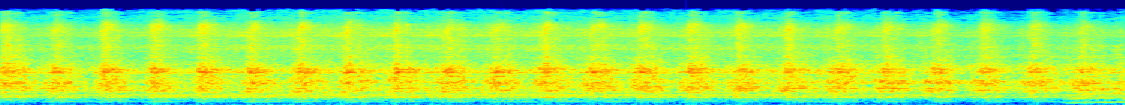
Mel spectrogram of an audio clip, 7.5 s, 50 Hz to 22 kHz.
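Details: Milling a vee-block from dense old forklift-tine steel with carbide cutters, an angle cutter and coolant, taking 1 mm cuts: rhythmic hammering about three hits per second, once per cutter turn, growing louder with depth. Chatter from a cheap out-of-round Chinese arbor.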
